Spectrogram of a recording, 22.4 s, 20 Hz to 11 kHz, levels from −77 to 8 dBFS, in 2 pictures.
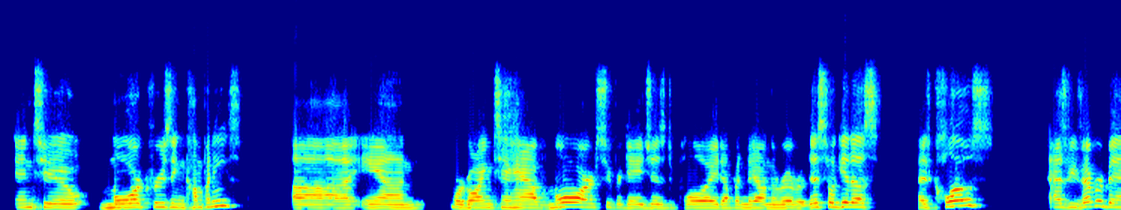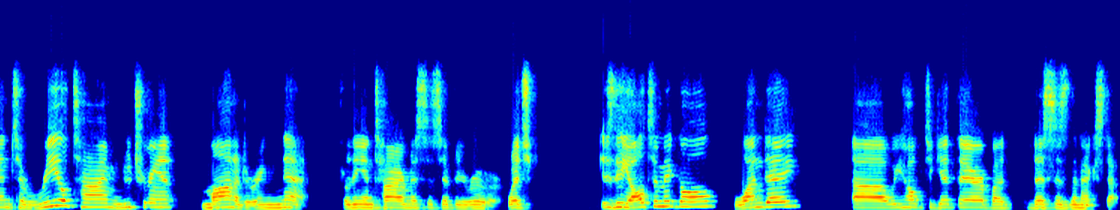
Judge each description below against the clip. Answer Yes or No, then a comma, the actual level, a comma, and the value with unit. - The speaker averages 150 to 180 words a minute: Yes, average, 160 wpm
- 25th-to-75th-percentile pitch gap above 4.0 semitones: No, average, 3.1 semitones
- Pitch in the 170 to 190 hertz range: Yes, medium, 185 Hz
